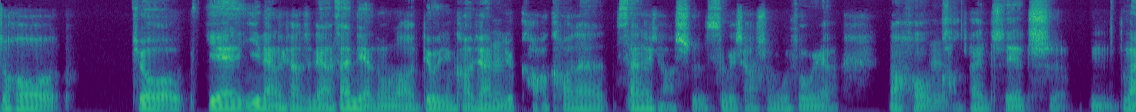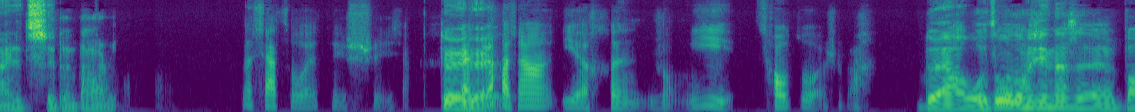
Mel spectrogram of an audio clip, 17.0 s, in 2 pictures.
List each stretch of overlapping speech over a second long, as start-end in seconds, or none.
none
